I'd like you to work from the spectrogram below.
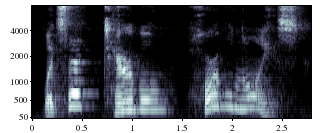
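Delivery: put-on a bright-eyed sea girl, startled; mermaid voice. Mermaid voice, much higher.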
